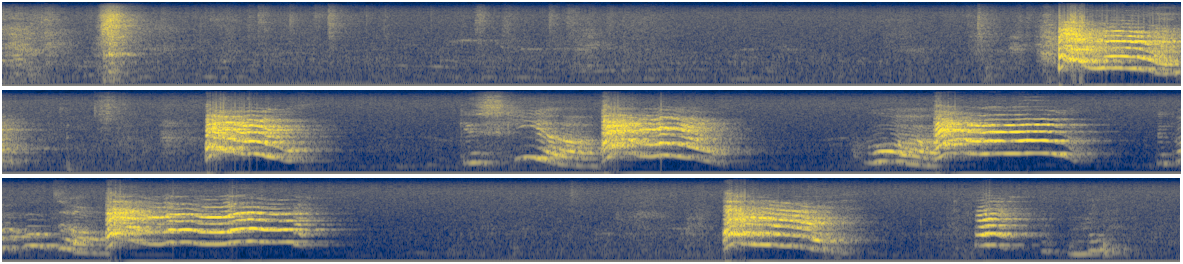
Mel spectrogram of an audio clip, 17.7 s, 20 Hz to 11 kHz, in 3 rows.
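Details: A Shiba Inu screams in conflict with the owner's daughter, giving loud, strained yelping vocalizations in short bursts, with a person speaking early on; recorded 5 August 2012.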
